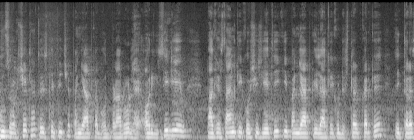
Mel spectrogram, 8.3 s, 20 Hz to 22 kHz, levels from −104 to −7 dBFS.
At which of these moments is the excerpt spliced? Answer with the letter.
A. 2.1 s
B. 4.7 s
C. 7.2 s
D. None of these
D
